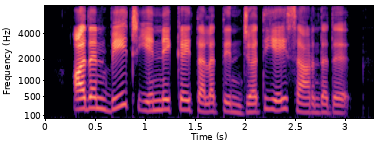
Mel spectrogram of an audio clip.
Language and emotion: Tamil, neutral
